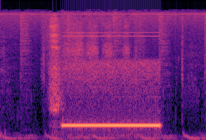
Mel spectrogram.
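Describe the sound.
A telephone ringback tone sounds while a call is placed again: one steady, mid-pitched tone about a second long, set between quiet gaps with soft low noises.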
